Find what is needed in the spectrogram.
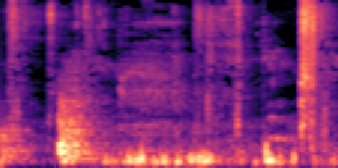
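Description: Soft, irregular knocks and rustling from footsteps and a hand-held camera being moved.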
